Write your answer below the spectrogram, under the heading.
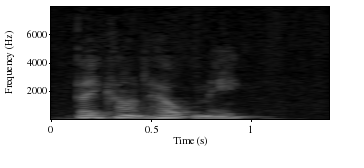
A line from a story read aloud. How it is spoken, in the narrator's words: says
